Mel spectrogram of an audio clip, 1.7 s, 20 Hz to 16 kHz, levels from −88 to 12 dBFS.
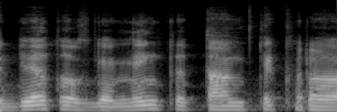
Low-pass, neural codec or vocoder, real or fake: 14.4 kHz; codec, 44.1 kHz, 2.6 kbps, SNAC; fake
